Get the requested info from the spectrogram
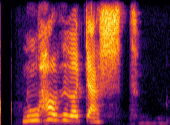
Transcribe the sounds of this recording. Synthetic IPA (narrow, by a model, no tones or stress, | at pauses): nuɦavðɪðaðcɛst̪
